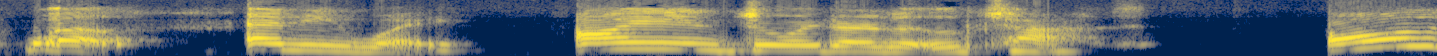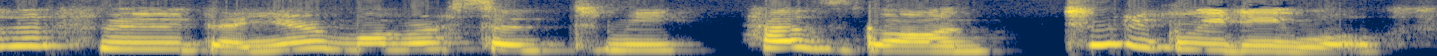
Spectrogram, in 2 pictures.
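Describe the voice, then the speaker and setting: A woman's voice: sits high, sing-song, moderate pace, highs cut off. A young woman playing a cranky, forgetful old granny in an audio drama, brusque, sarcastic and theatrical. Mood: indignant. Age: young adult.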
